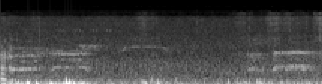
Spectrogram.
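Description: A rooster crowing faintly, with wind rumbling on the microphone during the first second.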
